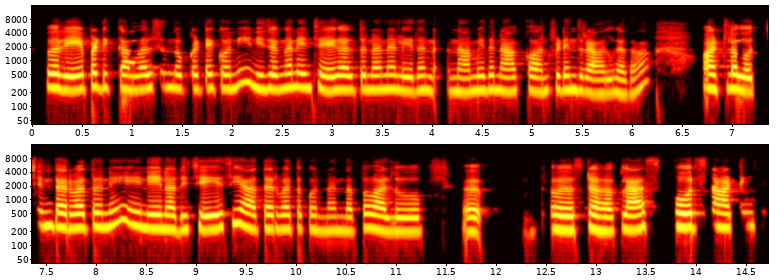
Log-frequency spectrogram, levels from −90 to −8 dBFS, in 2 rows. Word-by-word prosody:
So, - - +2
రేపటికి 260 +3 +3
కావాల్సిందొక్కటే 250 +1 -2
కొని 255 +5 -4 0.2
నిజంగా 250 +1 -1
నేను 265 -1 -1
చేయగలుగుతున్నానా! 240 +1 0
లేదా! 225 +1 -3
న్ - - -6 0.2
నా 210 - -1
మీద 235 +1 -5
నాకు 220 0 -1
కాన్ఫిడెన్స్ 235 +2 -3
రావాలి 195 0 -3
గదా! 195 +6 -8 0.7
అట్లా 255 0 +1
వచ్చిన 280 +4 -7
తరువాతనే 255 +4 +2 0.3
నేనది 230 -2 +1
చేసి 240 +6 +1
ఆ - - +4
తరువాత 235 0 0
కొన్నాను 220 -1 -8
దప్ప 210 +3 -9
వాళ్ళు 210 -1 0 0.7
ఆహ్, - - 0 0.7
ఆహ్, 225 -1 +3
స్టా 235 +1 +5 0.2
క్లాస్ 230 +1 +5 0.2
ఫోర్ 255 0 +5
స్టార్టింగ్ 265 0 +4
240 Hz, 125 wpm, -23 LUFS, 225-255 Hz, 0.7 s, స్టా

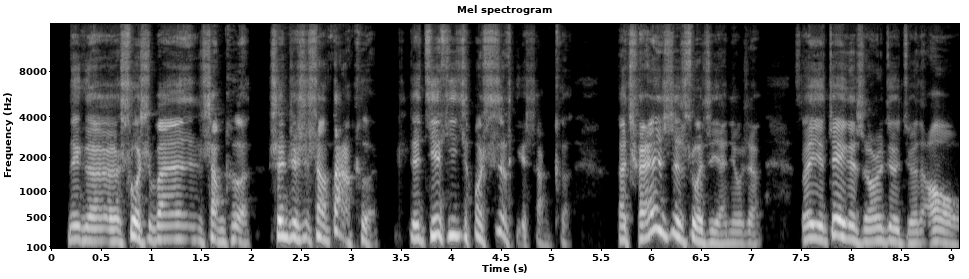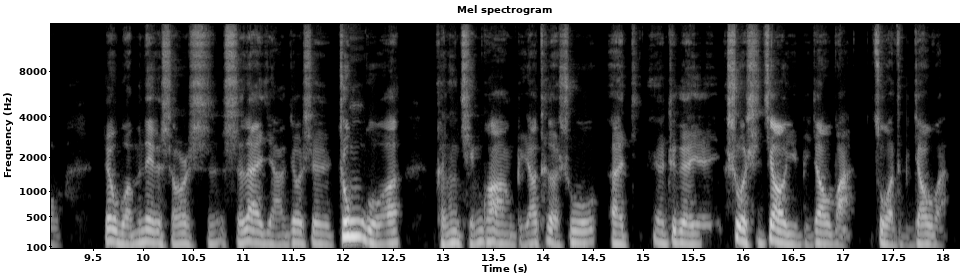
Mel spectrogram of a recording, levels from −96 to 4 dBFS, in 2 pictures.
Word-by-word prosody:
那 180 +1 +1
个 160 -1 +2
硕 205 +7 +7
士 180 - -1
班 180 -1 +1
上 150 +2 0
课， 145 -4 -3 0.2
甚 220 -2 +7
至 205 -2 +5
是 195 - -2
上 185 -1 +2
大 150 - +1
课， 120 -1 -6 0.3
在 185 - +4
阶 225 +8 +5
梯 230 +2 +5
教 210 -1 -1
室 270 +6 -2
里 - - -8
上 - - -15
课， - - -16 0.5
那 175 - +2
全 265 - +5
是 220 -3 +3
硕 150 +1 +3
士 140 0 -4
研 135 0 -4
究 135 0 -7
生， 135 - -9 0.3
所 190 - 0
以 185 -2 +5
这 220 +5 +7
个 180 -2 +2
时 155 +1 -2
候 160 +2 0
就 160 -1 -1
觉 135 0 -5
得， 145 - -9
哦， 135 -6 -2 0.4
就 160 -1 0
我 125 -3 -5
们 135 +3 -6
那 150 -1 -1
个 135 - -6
时 115 0 -9
候， 130 +2 -6
时 125 +4 -10
时 135 +3 -6
代 145 -4 -2
讲 120 -2 -11
就 140 +2 -4
是 125 -1 -8
中 215 -1 +7
国 135 -1 -3 0.3
可 125 - -8
能 140 +3 -3
情 125 +4 -7
况 150 -5 -4
比 110 - -19
较 135 +2 -7
特 120 - -6
殊， 145 +4 -6
呃， 135 - -3 0.3
呃 140 -3 -7
这 145 - -5
个 140 -1 -1 0.4
硕 180 -6 +2
士 140 - -5
教 140 +2 +3
育 125 -2 -6
比 115 0 -18
较 130 +3 -3
晚， 125 - -7 0.2
做 120 -5 -4
的 115 +2 -18
比 105 - -27
较 125 +2 -5
晚。 115 -3 -12
145 Hz, 260 characters per minute, -22 LUFS, 130-180 Hz, 0.5 s, 硕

